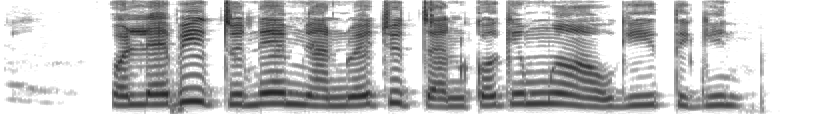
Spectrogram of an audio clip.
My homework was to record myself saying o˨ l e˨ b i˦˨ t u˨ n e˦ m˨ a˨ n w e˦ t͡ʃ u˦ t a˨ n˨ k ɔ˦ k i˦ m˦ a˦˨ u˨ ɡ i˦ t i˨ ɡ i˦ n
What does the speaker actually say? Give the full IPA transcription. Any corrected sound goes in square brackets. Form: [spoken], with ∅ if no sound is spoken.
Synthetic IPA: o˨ l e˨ b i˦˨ t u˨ n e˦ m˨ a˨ n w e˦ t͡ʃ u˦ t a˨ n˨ k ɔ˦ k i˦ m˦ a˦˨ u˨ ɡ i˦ t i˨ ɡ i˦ n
